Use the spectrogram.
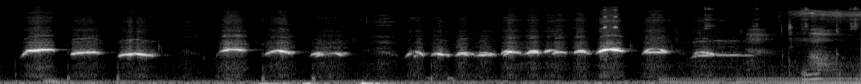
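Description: A recorder plays a simple, steady tune of short, bright notes in an even rhythm, clear over faint background noise, ending with a brief held note and some other sound.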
